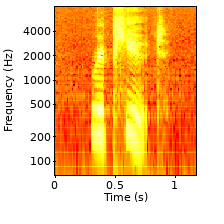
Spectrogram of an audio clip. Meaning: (noun) Reputation, especially a good reputation; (verb) To attribute or credit something to something; to impute
- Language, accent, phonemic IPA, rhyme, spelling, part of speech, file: English, US, /ɹɪˈpjuːt/, -uːt, repute, noun / verb, En-us-repute.ogg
